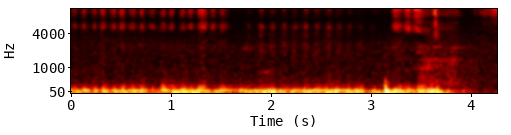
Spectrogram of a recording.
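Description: Spektrum Noir Colour Blend coloured pencil shading on paper in quick, even back-and-forth strokes, filling a swatch, which stop about one and a half seconds in. A single light knock follows a little after three seconds.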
